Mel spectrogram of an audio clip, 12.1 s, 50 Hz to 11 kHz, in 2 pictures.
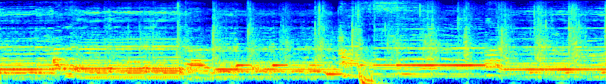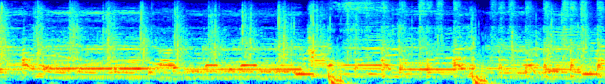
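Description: Loud, fast electronic dance music from a DJ set played over a club sound system: a quick, even percussion pattern under a repeating melody line. Deep bass hits that fall in pitch drop in three times, about 3.5, 9.5 and 11 seconds in.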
